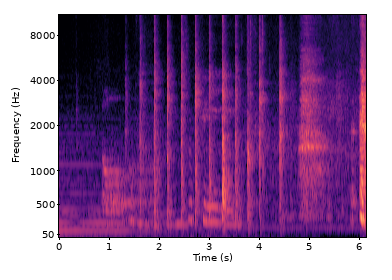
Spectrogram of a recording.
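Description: Sustained chords of a song playing back through studio monitors die away in the first second. Then come voices with a quick run of sharp clicks, about four a second, lasting a few seconds.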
